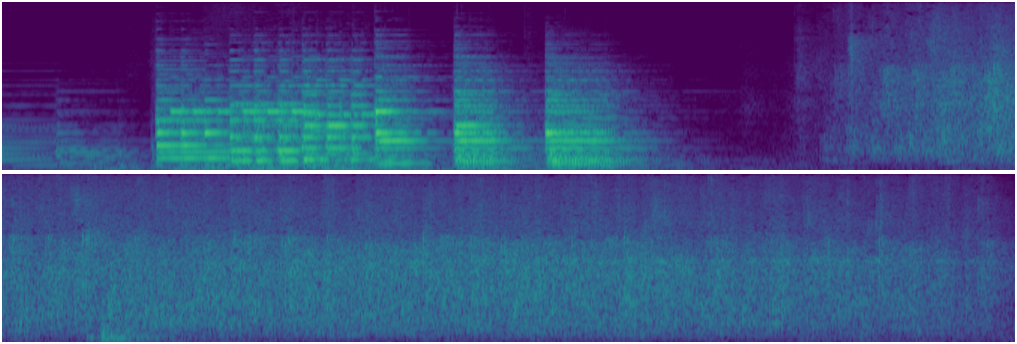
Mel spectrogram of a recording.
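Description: Concert grand piano closing a piece: a few soft notes, then loud chords from about a second in, the last struck about four and a half seconds in and left to ring out. After a moment of silence, the audience starts applauding and keeps up a steady applause.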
